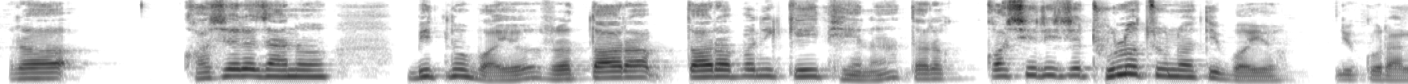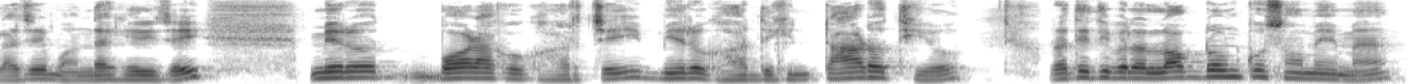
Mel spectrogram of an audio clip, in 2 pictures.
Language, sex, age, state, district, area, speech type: Nepali, male, 30-45, West Bengal, Darjeeling, rural, spontaneous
